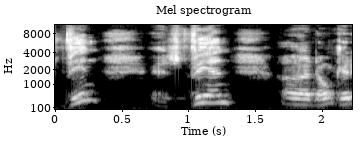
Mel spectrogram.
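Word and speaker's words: Wien: in our countries vienna if you go to austria today is pronounced as vin as vin i don't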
